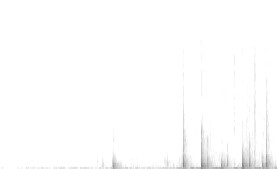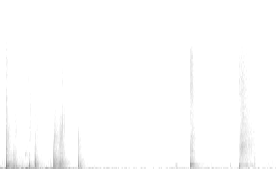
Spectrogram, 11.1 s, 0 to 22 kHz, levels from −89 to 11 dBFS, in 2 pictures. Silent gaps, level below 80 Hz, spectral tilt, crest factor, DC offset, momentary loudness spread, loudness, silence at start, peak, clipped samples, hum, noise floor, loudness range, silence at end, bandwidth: none; -70 dBFS; -5.5 dB/octave; 30 dB; under 0.1%; 13 LU; -59 LUFS; 0.05 s; -28 dBFS; under 0.1%; none; -85 dBFS; 9 LU; 0 s; 16 kHz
